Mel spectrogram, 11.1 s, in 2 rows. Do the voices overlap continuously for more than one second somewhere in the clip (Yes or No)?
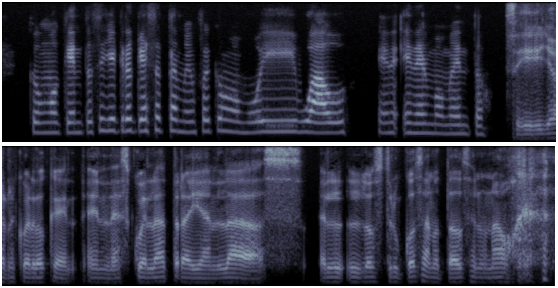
No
